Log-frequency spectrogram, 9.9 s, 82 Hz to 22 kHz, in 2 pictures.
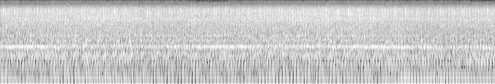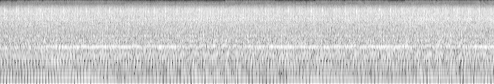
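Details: Car with 850cc injectors and a slipping steering pump belt, unable to rev up: idle rises and sags every second or two, lumpy hunting beat; rough idle, cause not confirmed.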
